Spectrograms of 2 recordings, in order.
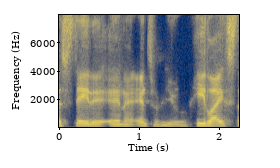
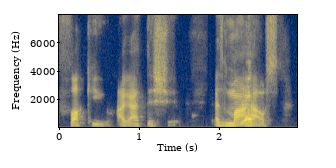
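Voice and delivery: put-on sneering wrestler voice. Retelling a wrestler's taunt after a spine buster: sneering Powerhouse Hobbs imitation. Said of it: "he just had that sneer".

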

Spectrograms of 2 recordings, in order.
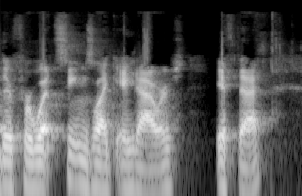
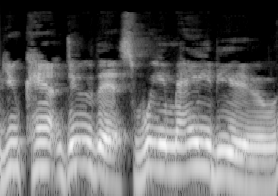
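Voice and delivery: acted-out wild, high, drawn-out screaming; 7 semitones higher than usual. Retelling how the waitress runs into the crowd of trucks: imitating someone screaming. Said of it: "just starts screaming".

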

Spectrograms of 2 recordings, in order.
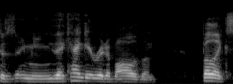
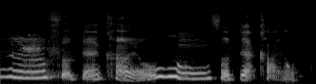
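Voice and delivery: very high, very slow, drawn-out weird voice; 11 semitones higher than usual. Imitating a friend's weird voice while talking on a podcast: imitating Zach's weird voice. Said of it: "that weird voice that he does".

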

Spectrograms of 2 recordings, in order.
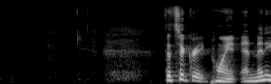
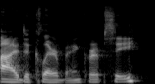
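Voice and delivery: ordinary talk

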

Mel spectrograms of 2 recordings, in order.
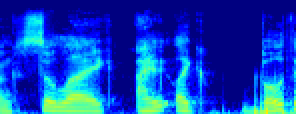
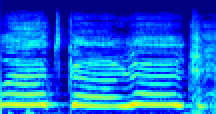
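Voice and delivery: put-on sloppy, very high, loud drunken scream. Speaker retells being very drunk in front of a Cleveland fan, retelling a drunk scream. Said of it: "I'm screaming like".

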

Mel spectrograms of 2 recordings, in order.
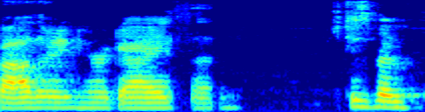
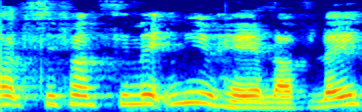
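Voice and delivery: put-on Kent/Essex English accent, high and loud; 7 semitones higher, 6 dB louder than usual. Practising an English accent while a co-speaker praises it, Kent/Essex accent. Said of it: "Honestly so good and so specific. It's really like Kent slash Essex".

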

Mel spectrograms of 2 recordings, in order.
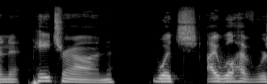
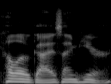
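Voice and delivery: put-on echoey god voice, lower and quieter; 4 semitones lower, 6 dB quieter than usual. Showing how an echoey voice of God would say hello: echoey voice of [name]. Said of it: "a little echoey voice".

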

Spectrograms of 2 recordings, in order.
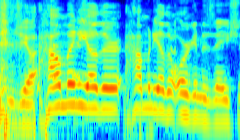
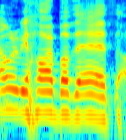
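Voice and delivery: put-on British man's accent, louder; 5 dB louder than usual. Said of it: "he's British, so fix your accent".

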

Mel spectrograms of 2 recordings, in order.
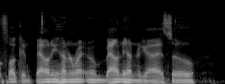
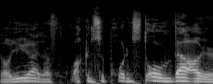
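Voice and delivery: mock ranting, yelling voice; 5 semitones higher than usual. Retelling a man at a pool table yelling at the group, retelling someone yelling. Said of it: "he's just yelling at all of us".

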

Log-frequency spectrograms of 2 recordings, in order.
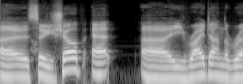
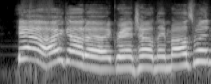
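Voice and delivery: put-on bright, cheery, very high old-lady call; 13 semitones higher than usual. A narrator voices a woman calling back to another woman, cheery old woman shouting. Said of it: "a cheery old woman shouts out".

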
